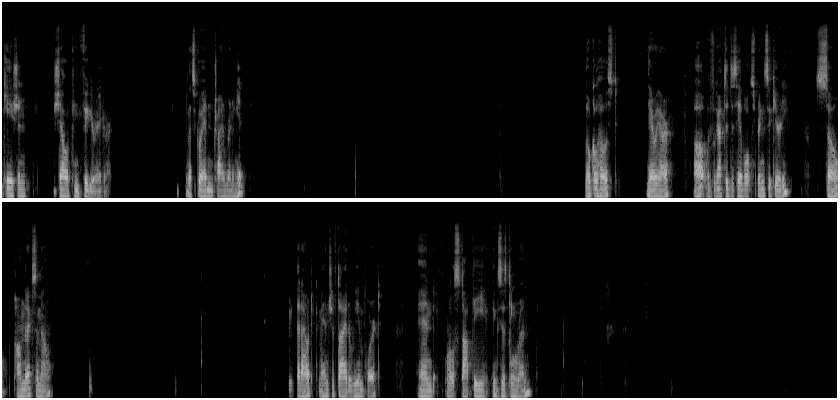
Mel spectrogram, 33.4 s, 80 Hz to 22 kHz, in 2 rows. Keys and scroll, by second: 1.0 Return, 3.7 alt+super+l, 15.8 shift+super+o, 21.5 alt+shift+super+/, 23.3 shift+super+i, 27.9 super+F2, 28.9 ctrl+alt+shift+r.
